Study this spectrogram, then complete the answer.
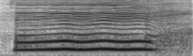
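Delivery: sudden loud high cry of shock; a startled yelp at the song choice; real startled yelp; surprised. Real, not acted. Reacting to the song pick.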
